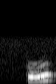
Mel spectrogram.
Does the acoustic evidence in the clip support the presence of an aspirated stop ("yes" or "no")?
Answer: no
